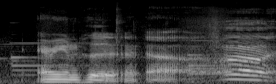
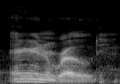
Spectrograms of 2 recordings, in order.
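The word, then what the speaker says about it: Arianrhod: Arian Hood. Is it really Arian Hood? Arian Road.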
